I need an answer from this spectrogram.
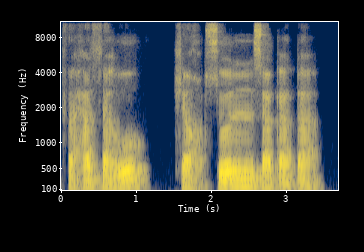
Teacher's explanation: Hamas adalah samarnya suara pada pendengaran disebabkan terbukanya dua pita suara atau vokal cor. dan tidak adanya getaran pada keduanya serta banyaknya udara yang mengalir ketika mengucapkan hurufnya. Huruf haas berjumlah 10 yang terkumpul dalam lafaz fahatahu syaksun sakata. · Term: Hames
